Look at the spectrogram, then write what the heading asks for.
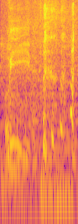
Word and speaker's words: lead: I'm just I'm just saying cuz l e e d what lead like need but there's an l there you know.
